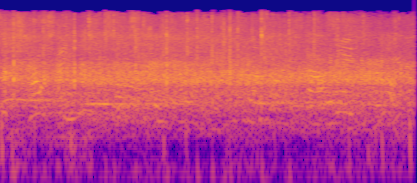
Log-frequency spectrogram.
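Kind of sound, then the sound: crowd, audience applause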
